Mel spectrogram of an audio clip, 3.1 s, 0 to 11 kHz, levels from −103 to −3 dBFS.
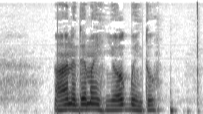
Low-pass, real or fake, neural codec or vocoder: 9.9 kHz; real; none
